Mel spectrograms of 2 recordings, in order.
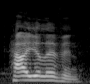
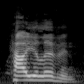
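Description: First: It is said with swagger and attitude. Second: The same.

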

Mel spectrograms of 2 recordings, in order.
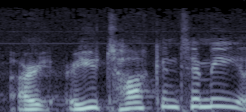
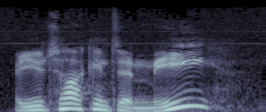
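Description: First: It sounds groggy and half awake. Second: It sounds indignant and mocking.

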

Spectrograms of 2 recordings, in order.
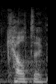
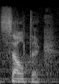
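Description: First: The word begins with a hard K sound. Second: The word begins with a soft S sound. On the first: The speaker calls it right. "it's Celtic" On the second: The speaker calls it wrong. "not Celtic. I don't know why the Boston Celtics changed it"

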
